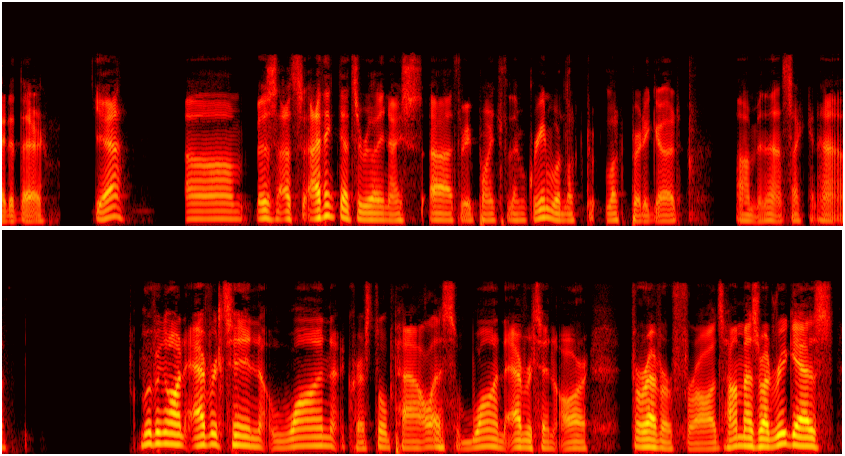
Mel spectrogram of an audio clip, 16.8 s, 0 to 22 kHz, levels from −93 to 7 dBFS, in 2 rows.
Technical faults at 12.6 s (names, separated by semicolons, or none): jitter buffer slow-down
